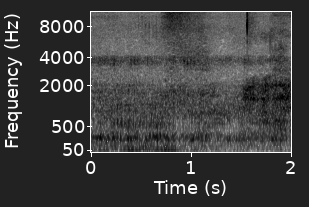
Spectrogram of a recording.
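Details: Domestic cat in the middle of a thorough fur-grooming session, cleaning itself; a soft, steady low purr hums quietly through the whole two seconds over a faint background hiss.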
